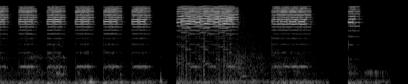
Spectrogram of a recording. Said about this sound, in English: And every time you do this, you're just waiting for the beeping to stop before you hit the next one.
